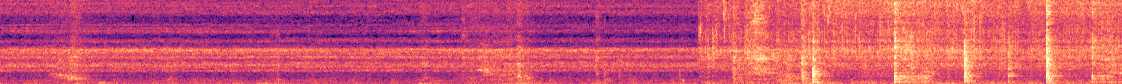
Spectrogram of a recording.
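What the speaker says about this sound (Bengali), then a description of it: "বাদামটি একটু হালকা করে ভাজা নেব, বেশি করবো না।" Nuts lightly frying in ghee for sweet payesh, a soft steady sizzle that turns busier partway through as a spoon stirs and scrapes the pan with several distinct clinks.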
